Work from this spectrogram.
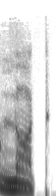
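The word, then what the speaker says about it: nut: reading ঠিক হবে যেমন আরেকটি ওয়ার্ড দেখো নাট একে কিন্তু ভুল করেও নুড বলা চলবে না কেন কারণ দেখো এটা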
